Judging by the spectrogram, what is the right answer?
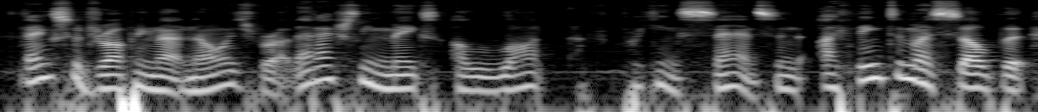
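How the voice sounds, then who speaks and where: A man's voice: mid-range voice, sing-song, brisk, a bit bright. A man hosting a podcast, chummy and slangy, often calling his guest "bro". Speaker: podcast host. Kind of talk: casual interview. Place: podcast studio.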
